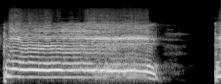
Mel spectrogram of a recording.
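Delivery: loud high booing crowd. Acted. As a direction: boo hard like an angry arena.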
